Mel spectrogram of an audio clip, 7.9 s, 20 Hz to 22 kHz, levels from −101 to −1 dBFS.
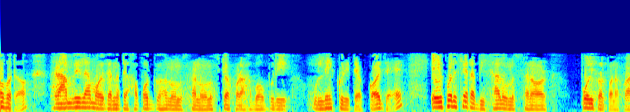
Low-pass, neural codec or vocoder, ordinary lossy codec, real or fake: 3.6 kHz; none; AAC, 16 kbps; real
